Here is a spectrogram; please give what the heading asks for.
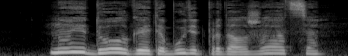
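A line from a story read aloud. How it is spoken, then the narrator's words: Breathless exhale. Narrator (Russian): выдохнул Витюня, едва отдышавшись на привале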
